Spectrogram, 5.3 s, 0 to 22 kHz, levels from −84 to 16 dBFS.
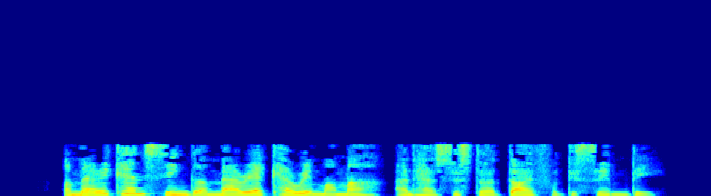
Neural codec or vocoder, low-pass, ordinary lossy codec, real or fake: codec, 16 kHz in and 24 kHz out, 0.4 kbps, LongCat-Audio-Codec, two codebook decoder; 7.2 kHz; MP3, 24 kbps; fake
